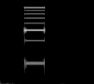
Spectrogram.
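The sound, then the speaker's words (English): A single short electronic beep, a clean steady tone lasting about a fifth of a second, heard alone against silence, the cue to repeat a dialogue in a language lesson. “Repeat after the beep.”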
